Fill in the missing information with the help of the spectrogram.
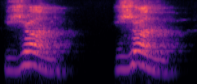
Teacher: E no sul da França, esse Jaune, que eu estou agora forçando até um pouco, Jaune, não se pronuncia com um som tão fechado. E a gente acaba pronunciando assim, ó, Jaune, Jaune. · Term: sotaque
